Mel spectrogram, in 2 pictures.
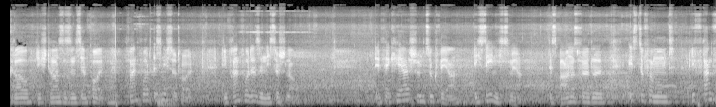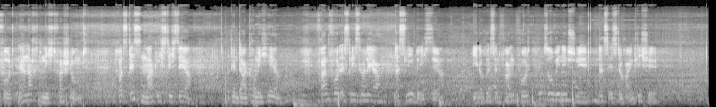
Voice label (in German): Audio Gedicht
